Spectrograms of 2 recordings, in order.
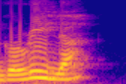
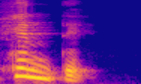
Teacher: The voiced velar sound G, as in gorilla, and the voiceless velar fricative sound H, as in gente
